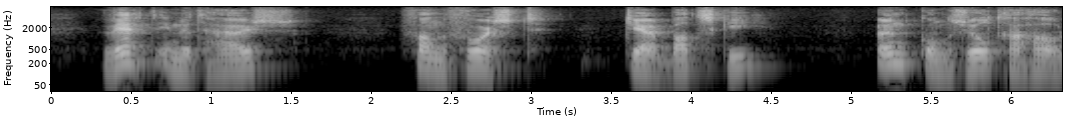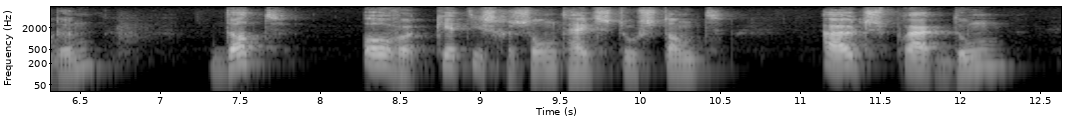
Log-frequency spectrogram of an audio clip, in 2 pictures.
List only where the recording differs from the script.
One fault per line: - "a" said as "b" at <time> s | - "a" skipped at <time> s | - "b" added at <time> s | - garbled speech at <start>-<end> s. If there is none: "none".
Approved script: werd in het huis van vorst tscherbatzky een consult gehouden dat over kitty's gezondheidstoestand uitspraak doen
none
